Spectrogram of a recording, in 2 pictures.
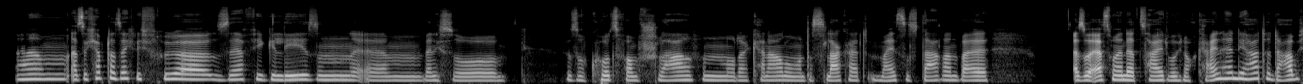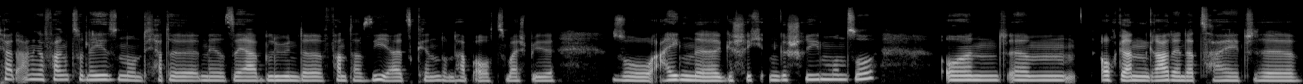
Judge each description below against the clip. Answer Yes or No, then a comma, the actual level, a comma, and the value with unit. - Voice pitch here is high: Yes, high, 195 Hz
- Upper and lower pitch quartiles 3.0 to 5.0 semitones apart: No, narrow, 2.5 semitones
